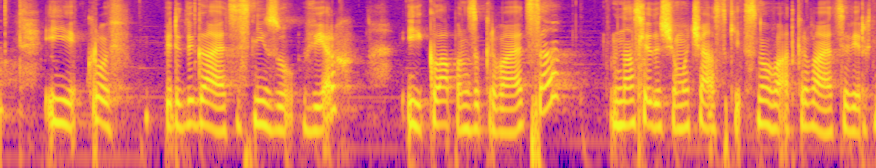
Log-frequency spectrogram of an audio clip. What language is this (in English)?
Russian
